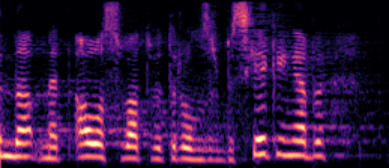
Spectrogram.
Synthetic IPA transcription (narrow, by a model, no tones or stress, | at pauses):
əndɑtmɛtʰɑləsʋɑtʋətəɾɔnzərbəsxɪkɪŋɦɛbə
